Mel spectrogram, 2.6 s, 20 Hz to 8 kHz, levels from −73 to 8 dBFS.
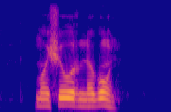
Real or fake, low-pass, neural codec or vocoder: real; 7.2 kHz; none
